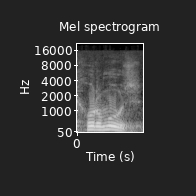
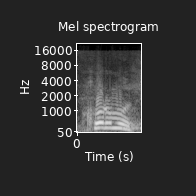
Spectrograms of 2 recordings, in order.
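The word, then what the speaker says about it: Ormuz: La pronunciación correcta es Jurmus. Jurmus. Jurmus. Ya. Eh, obviamente como la H es muda en español, la gente no lo pronuncia, pero eh el el la en la correcta pronuncia de Jurmus, ¿no?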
